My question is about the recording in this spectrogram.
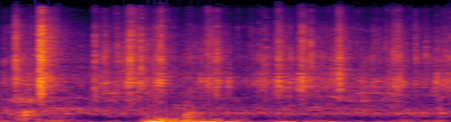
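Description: A Rubik's cube being turned quickly by hand: a rapid, irregular run of plastic clicks and clacks as its layers twist.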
